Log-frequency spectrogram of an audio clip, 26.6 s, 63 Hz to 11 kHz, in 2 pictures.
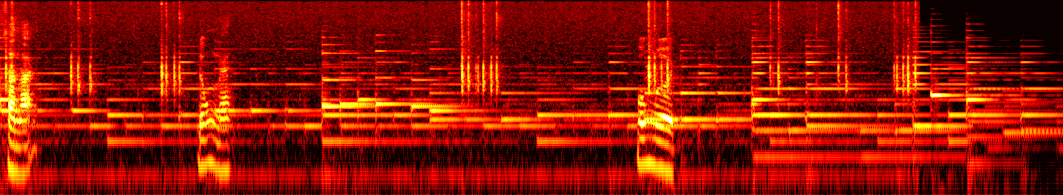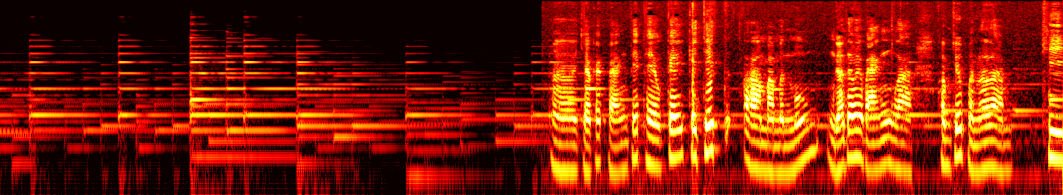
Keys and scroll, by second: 0.1 Escape, 0.3 Escape, 1.7 Escape, 2.5 Escape, 3.3 Escape, 3.4 Escape, 14.1 6.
